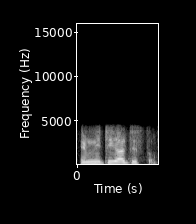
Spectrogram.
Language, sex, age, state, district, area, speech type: Bengali, male, 18-30, West Bengal, Dakshin Dinajpur, urban, conversation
